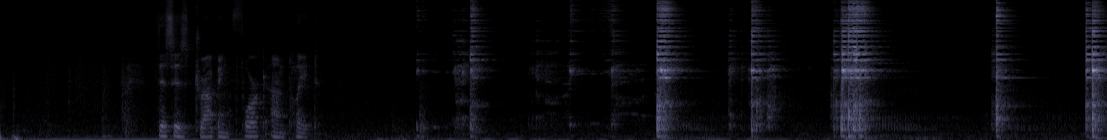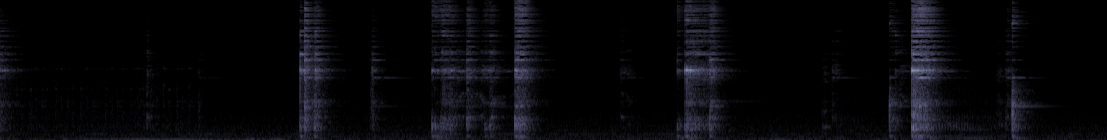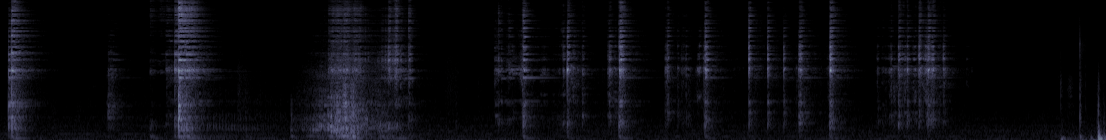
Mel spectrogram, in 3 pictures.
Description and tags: What It Is:
Dropping fork on a plate.
Dropping a utensil on a plate.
